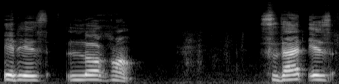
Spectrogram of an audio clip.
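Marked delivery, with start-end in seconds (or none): 0.7-1.3 "Laurent" in French, said lo-rahn with no T. Shown as a demonstration. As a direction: say "Laurent" with no final T. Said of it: "you do not pronounce the T".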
